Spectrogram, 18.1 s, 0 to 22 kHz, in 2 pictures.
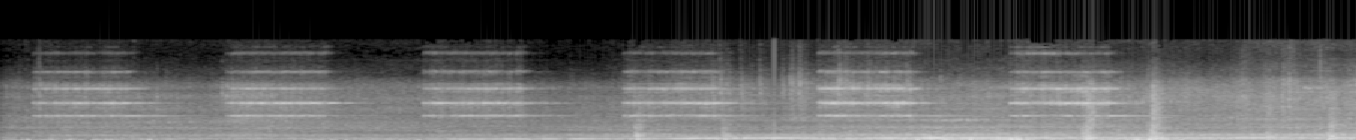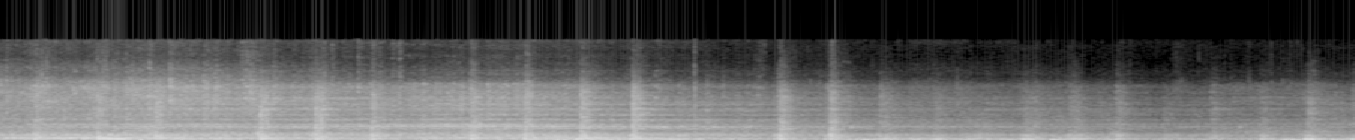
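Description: Hokuriku Railroad 7700-series electric train (ex-Keio 3000 series) pulling away, its motor whine rising in pitch as it accelerates, then its wheels clattering over rail joints and points as it passes close. A level-crossing bell rings about once a second for the first seven seconds or so, then stops.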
